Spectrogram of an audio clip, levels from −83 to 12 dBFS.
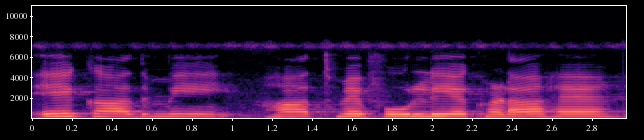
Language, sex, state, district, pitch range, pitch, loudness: Hindi, female, Punjab, Fazilka, 235-245 Hz, 240 Hz, -14 LUFS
